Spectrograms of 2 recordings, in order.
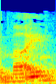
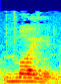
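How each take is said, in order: First: The first vowel is a short a sound. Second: The first vowel is a long o sound. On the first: This is the ordinary form of the word. "patach, a, is a short vowel" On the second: This is the pausal form at a verse break.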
